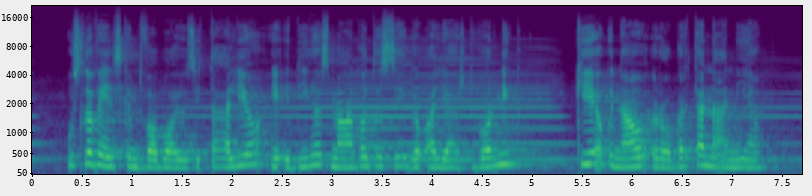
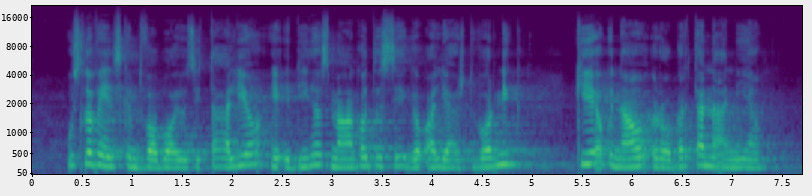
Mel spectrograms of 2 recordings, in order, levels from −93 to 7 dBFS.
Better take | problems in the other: second | background sound (Bowed string instrument); 18 dB below the speech

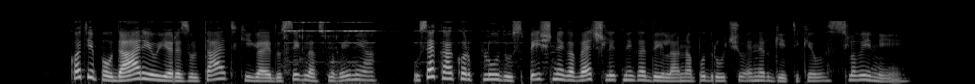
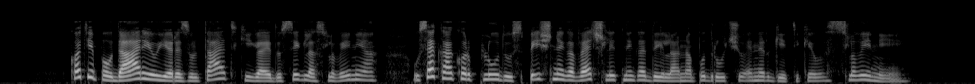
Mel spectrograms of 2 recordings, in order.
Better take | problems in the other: second | noise reduction (neural mask model RNNoise)

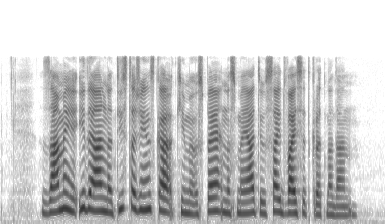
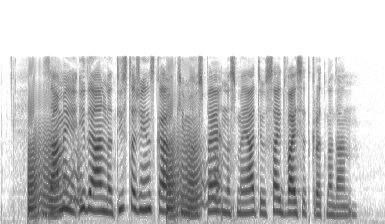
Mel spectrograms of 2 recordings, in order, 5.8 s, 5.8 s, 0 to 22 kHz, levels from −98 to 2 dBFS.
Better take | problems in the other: first | background sound (Fart); as loud as the speech

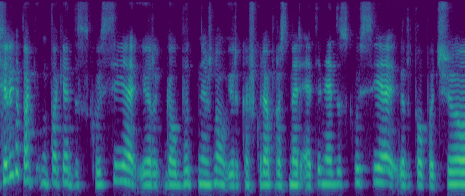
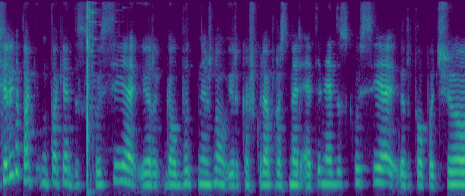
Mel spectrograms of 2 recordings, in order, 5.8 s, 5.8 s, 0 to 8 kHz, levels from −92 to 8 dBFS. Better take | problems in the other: first | background sound (Shatter); 5 dB below the speech

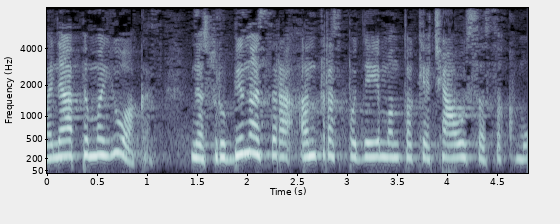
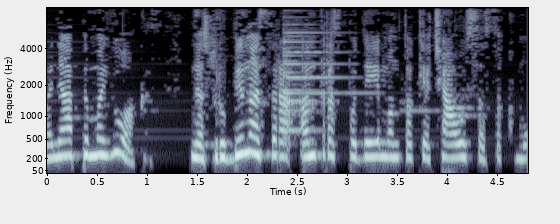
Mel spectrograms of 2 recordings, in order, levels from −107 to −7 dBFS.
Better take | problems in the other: first | noise reduction (classical method spectral subtraction)

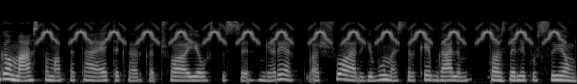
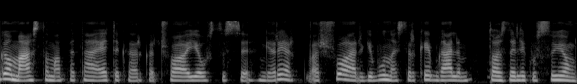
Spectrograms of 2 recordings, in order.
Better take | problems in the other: second | background sound (Alarm / Car); 5 dB below the speech

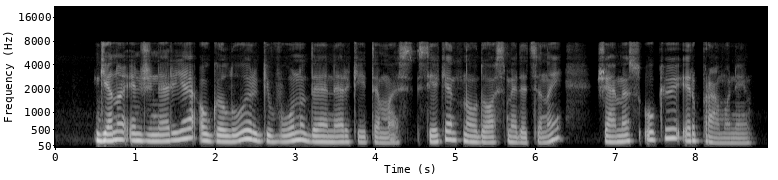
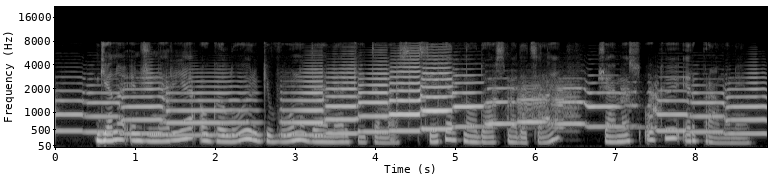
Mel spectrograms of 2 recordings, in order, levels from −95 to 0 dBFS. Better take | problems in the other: first | background sound (Trumpet); 5 dB above the speech

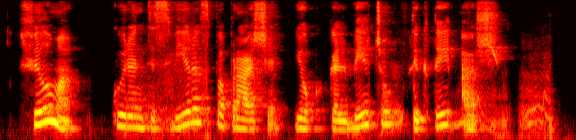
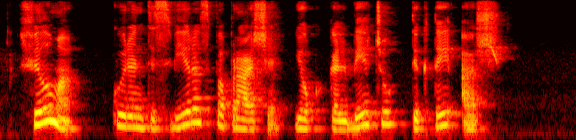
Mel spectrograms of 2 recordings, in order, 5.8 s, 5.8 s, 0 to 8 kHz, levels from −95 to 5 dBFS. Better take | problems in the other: second | noise reduction (neural mask model Resemble Enhance denoiser)

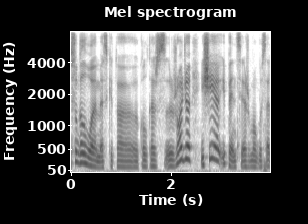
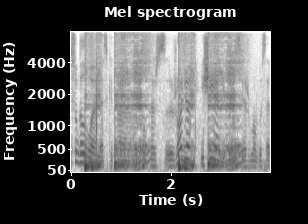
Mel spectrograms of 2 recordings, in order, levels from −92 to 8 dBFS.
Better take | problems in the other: first | background sound (Fart); 5 dB above the speech

